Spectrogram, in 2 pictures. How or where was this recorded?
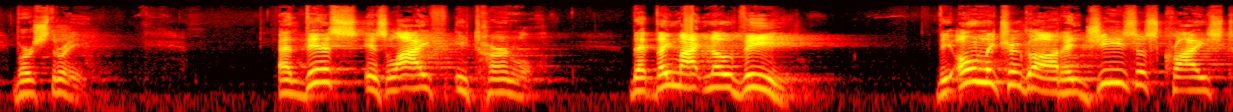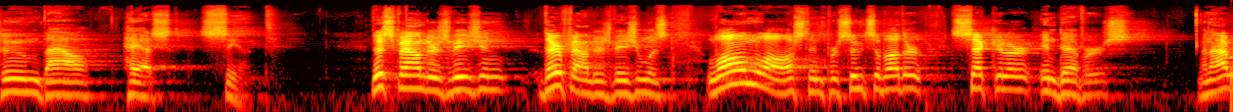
large echoing room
